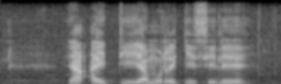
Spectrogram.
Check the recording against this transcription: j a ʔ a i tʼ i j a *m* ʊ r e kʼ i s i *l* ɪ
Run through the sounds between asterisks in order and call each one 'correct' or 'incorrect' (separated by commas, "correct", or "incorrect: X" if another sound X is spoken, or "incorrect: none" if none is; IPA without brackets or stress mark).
correct, correct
